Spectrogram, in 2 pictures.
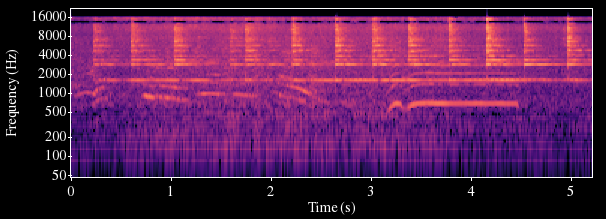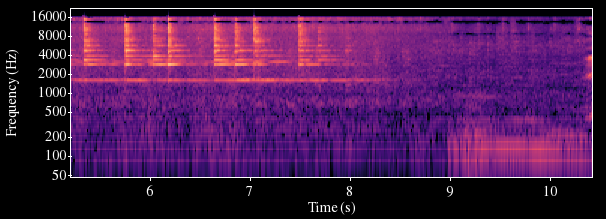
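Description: A small bell rung over and over, about two to three strikes a second with each ring carrying on, as a small ride train pulls away, with voices calling out over the start. The ringing stops near the end.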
